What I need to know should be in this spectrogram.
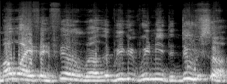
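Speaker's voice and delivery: loud, stern, forceful voice. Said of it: "you get that stern voice".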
